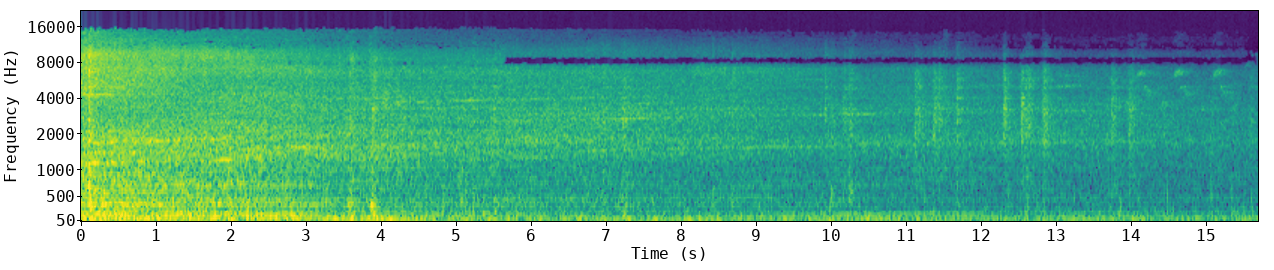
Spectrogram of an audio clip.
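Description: Diesel railcar running on the rails, a steady low engine and wheel hum that grows gradually quieter, with a few faint clicks near the end.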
